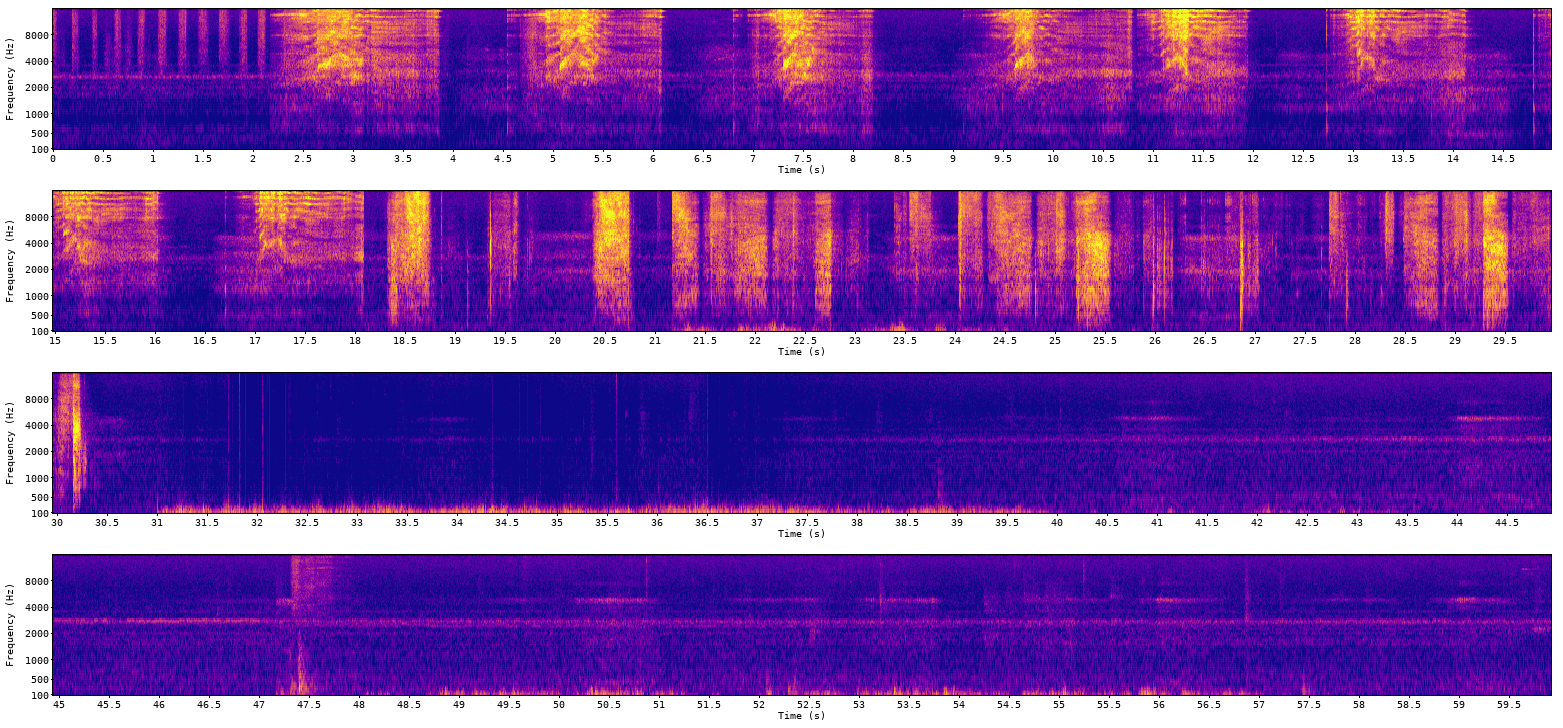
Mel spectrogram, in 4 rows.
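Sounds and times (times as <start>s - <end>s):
rubbing strokes: 0.0s - 3.9s, 17.0s - 19.8s, 20.4s - 30.3s
low rumble: 31.0s - 40.0s.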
